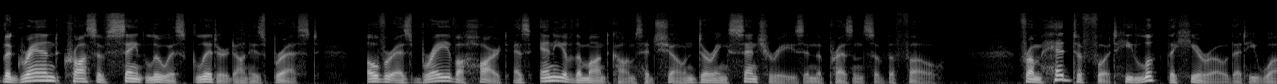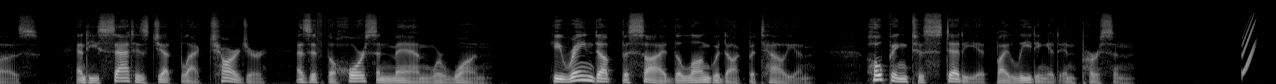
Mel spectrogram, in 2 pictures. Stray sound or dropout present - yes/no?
yes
